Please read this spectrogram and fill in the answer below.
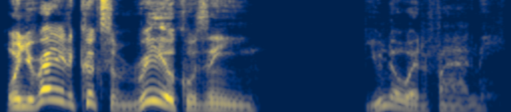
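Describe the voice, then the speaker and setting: A man's voice: medium pitch, wildly swooping pitch, normal speed, husky, no room sound, studio quality. A man voicing a passionate, proud kitchen stove in a video game, a dramatic food purist who speaks emphatically and with grand flourishes. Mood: savoring, wistful. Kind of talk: theatrical video game character dialogue.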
